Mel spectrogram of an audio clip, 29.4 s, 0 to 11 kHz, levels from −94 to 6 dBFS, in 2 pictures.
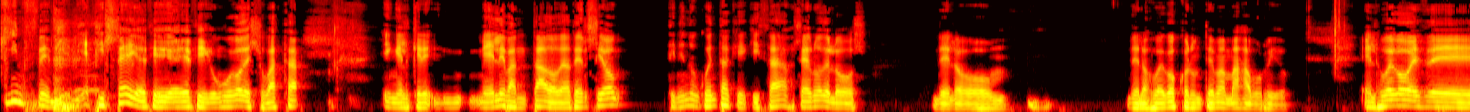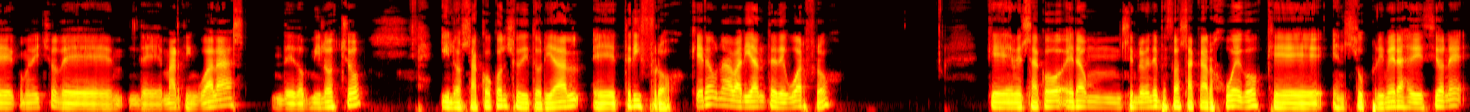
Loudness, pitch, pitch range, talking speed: -22 LUFS, 105 Hz, 95-125 Hz, 160 wpm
